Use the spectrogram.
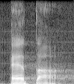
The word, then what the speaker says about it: Eta: ini bentuk hurufnya diucapkan seperti pada kata merah Eta merah ya kalau ini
